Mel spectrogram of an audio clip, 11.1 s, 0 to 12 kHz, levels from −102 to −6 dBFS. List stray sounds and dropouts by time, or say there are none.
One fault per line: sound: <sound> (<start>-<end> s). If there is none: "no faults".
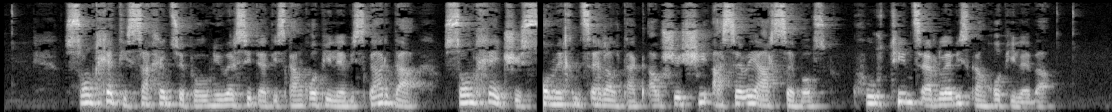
sound: dropout (5.4-5.4 s)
